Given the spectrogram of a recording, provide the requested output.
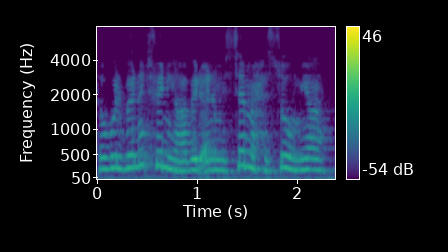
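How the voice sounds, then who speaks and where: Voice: medium pitch, rapid-fire, dark tone, lightly acted. A performer with an Egyptian accent playing a cheerful, chatty family father in a home skit. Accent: Egyptian Arabic.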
